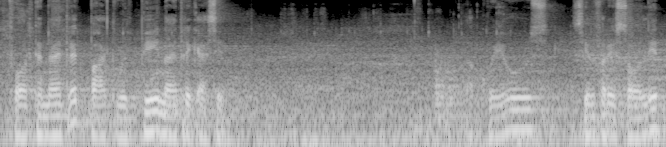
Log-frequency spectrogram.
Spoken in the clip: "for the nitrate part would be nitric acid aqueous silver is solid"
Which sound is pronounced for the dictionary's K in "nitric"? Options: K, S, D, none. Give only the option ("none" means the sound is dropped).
K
